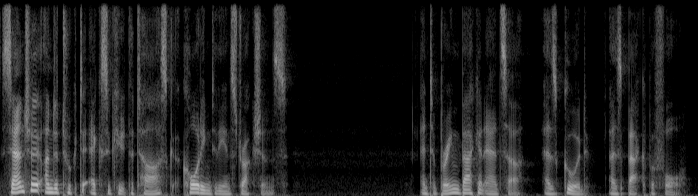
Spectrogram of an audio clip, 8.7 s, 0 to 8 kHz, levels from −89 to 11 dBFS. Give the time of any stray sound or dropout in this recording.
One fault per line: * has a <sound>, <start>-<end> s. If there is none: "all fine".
all fine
